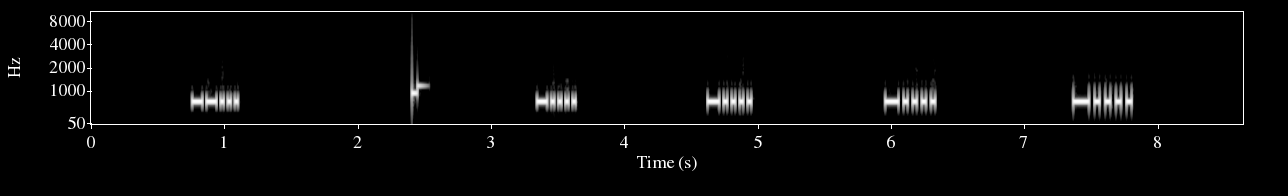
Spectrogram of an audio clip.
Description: Morse code, heard as a keyed tone, about 39 wpm, spaced as for 8 wpm, 700 Hz. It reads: 7 6666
